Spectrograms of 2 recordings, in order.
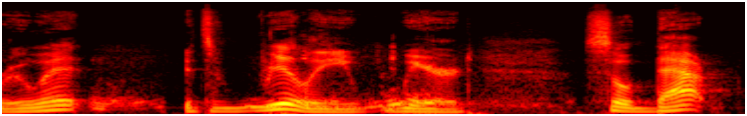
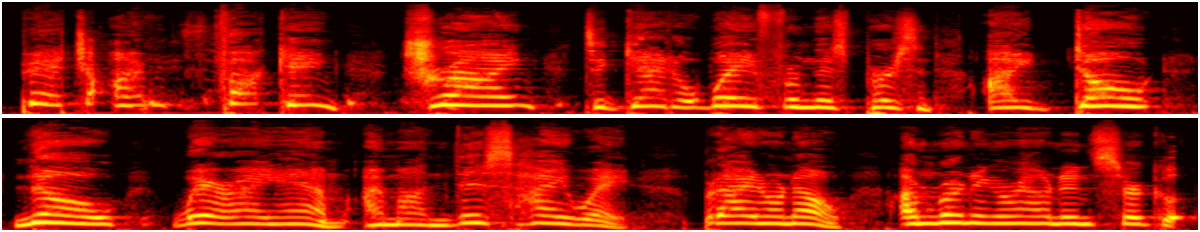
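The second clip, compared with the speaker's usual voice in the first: high, louder panicked shouting at the operator; frantic yell; 13 semitones higher, 4 dB louder than usual. Retold or imitated. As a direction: yell like you're being chased and can't think. Panicked caller yelling at dispatcher.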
